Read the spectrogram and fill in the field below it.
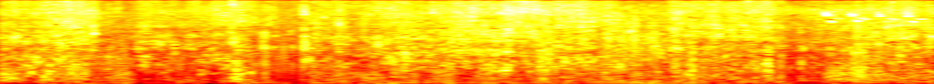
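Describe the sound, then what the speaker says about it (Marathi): A strong wind blows in during monsoon rain outdoors, buffeting the microphone with a steady, loud, rumbling roar and gusts throughout, with no talking. "वारा आलाय जोरात."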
